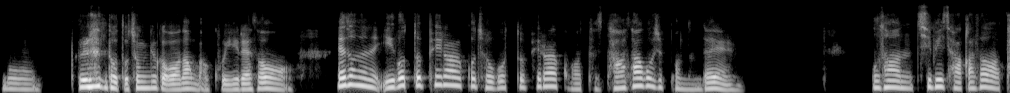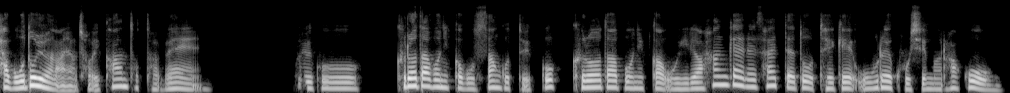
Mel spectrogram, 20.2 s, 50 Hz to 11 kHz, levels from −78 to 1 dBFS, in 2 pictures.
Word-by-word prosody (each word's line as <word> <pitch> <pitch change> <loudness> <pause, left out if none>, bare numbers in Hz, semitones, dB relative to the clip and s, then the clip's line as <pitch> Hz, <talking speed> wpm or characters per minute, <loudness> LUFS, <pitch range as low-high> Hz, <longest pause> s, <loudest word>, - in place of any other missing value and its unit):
뭐 150 -2 -6 0.4
블랜더도 205 -6 +6
종류가 180 +3 +1
워낙 150 +3 +3
많고 140 0 -6
이래서 150 +1 +1 0.4
예전에는 240 -7 +4
이것도 240 +6 +4
필요하고 250 -2 0
저것도 185 +1 -4
필요할 220 +2 0
것 165 -7 -14
같아서 150 -1 -12
다 175 +1 -1
사고 235 +2 +3
싶었는데 155 -6 -3 1.4
우선 190 -2 0
집이 215 0 0
작아서 175 +1 -1
다 195 - +1
못 185 +3 +3
올려놔요. 155 - +6
저희 125 - -6
카운터 220 -3 -3
탑에. 155 +1 -5 0.9
그리고 170 -2 -4 0.3
그러다 235 -1 +5
보니까 195 -4 -1
못 155 -1 -5
산 190 +5 -3
것도 170 -2 -7
있고 205 0 -4
그러다 195 0 +2
보니까 175 -2 -3
오히려 155 +2 -2
1 270 +8 -1
개를 245 -6 0
살 240 +3 -2
때도 180 -5 -1
되게 165 0 -2
오래 185 +3 -1
고심을 155 -1 -7
하고 170 -7 -1
180 Hz, 300 characters per minute, -18 LUFS, 160-210 Hz, 1.4 s, 블랜더도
